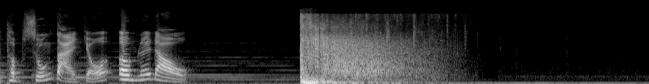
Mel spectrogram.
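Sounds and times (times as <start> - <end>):
speech: 0.1 - 2.0
hand grenade exploding in mid-air: 3.0 - 4.7.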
